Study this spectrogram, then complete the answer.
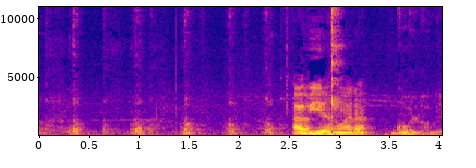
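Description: Scissors snip through thin fabric.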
